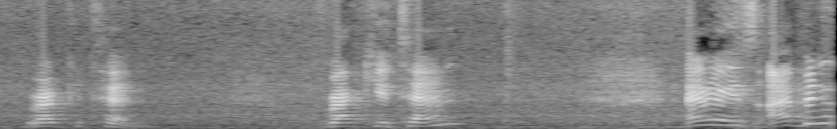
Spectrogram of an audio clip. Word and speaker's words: Rakuten: this thing it's called keep forgetting how it's pronounced Rakuten Rakuten Rakuten rack Q10 anyways I've been doing it for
